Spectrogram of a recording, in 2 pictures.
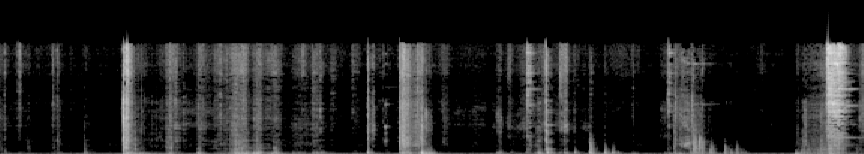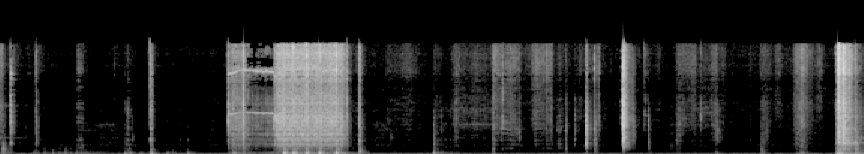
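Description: Metal parts clank and rattle as they are handled.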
